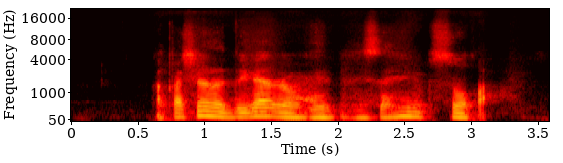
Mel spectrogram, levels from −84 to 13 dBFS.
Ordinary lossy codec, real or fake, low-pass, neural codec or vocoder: none; fake; none; codec, 44.1 kHz, 2.6 kbps, DAC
